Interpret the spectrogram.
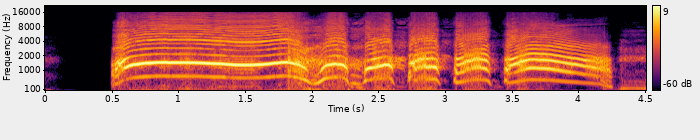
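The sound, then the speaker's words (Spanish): A person's voice imitates the wailing scream of La Llorona, a ghostly woman: a long, high, sustained cry that breaks into several wavering, sobbing bursts before trailing off, loud. “Grito de la llorona, más o menos.”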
